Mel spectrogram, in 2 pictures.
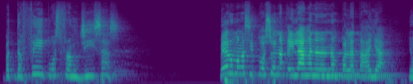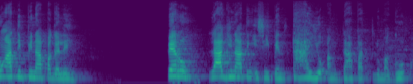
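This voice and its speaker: Filipino pastor preaching, really high voice, jumps from shouting to hushed bits. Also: male voice, moderate pace. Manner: animated preaching, swings from loud exclamations to hushed asides. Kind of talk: sermon.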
